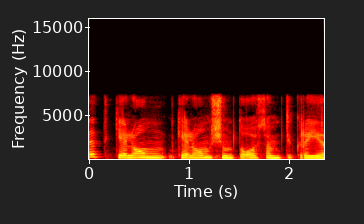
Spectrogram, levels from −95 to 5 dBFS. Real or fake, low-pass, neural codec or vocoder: real; 7.2 kHz; none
